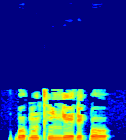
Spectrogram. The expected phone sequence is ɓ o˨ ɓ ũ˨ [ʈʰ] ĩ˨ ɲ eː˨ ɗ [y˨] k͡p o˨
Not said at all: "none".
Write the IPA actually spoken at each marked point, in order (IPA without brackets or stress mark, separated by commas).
tʰ, e˨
